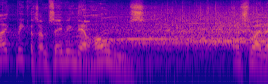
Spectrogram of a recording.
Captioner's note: applause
